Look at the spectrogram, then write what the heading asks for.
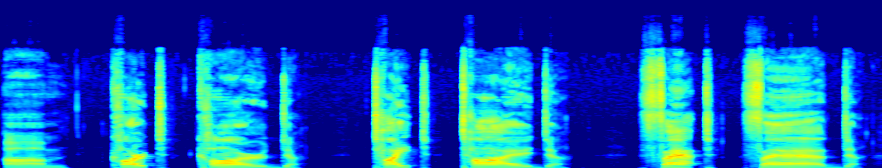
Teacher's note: When the P's at the end of the word, because it's a voiceless consonant, the vowel is shorter. When the D's at the end, a voice consonant, the vowel is longer.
